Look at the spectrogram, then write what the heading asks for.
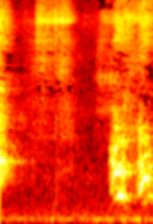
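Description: Dogs bark in two short bursts, one early and a louder pair of yips near the end, close by and alone without talk.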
